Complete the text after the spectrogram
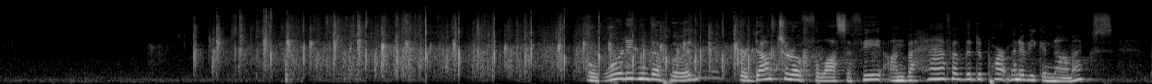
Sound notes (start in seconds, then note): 1.5 applause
